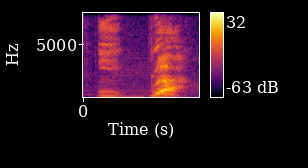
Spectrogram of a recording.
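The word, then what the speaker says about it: ìgbà: So when you pronounce igba is time, you would know that do is what you need to put on the two syllables.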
